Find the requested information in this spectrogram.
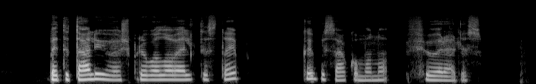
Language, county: Lithuanian, Marijampolė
